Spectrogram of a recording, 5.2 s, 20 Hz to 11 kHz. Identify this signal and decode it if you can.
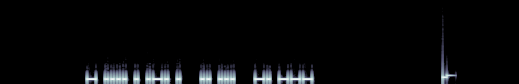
Morse code, heard as a keyed tone, about 40 wpm, 700 Hz. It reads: THERE IS NO
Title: Sets of 3 Words 40wpm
